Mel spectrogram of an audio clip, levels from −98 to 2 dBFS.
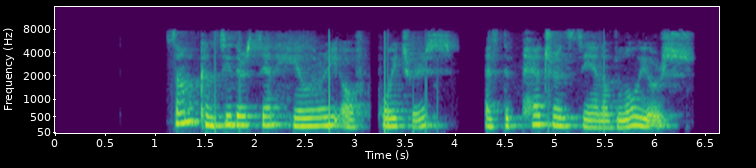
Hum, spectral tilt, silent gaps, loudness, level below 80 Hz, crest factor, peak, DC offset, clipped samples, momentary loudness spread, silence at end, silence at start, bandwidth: none; -6 dB/octave; 3.16-3.22 s, 4.05-4.30 s; -17 LUFS; -52 dBFS; 16 dB; -2 dBFS; under 0.1%; under 0.1%; 9 LU; 0.3 s; 1.2 s; 8 kHz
